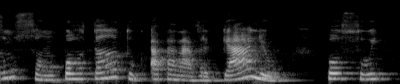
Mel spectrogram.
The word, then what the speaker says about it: galho: A palavra galho possui 5 letras, G, A, L, H, O. E possui apenas 4 fonemas, porque essas 2 letras juntas, L e H, elas formam apenas um som.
